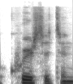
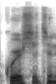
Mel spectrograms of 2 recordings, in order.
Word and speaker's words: quercetin: and there's NAC and Chris Eaton or queer sits in depending on how you want to pronounce it but it is it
